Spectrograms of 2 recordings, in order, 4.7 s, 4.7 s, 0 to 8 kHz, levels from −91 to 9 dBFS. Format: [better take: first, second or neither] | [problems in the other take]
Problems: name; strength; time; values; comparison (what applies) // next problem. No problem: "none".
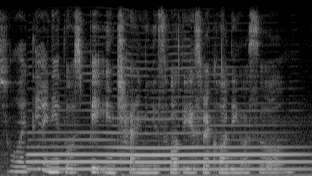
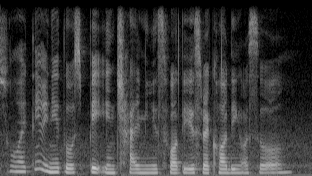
second | background sound (Wind instrument, woodwind instrument); 3 dB above the speech // room echo; dies away in 0.2 s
